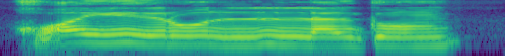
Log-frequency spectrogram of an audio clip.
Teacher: خا کو بھی پر پڑھیں گے، را کو بھی پر آواز میں پڑھیں گے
